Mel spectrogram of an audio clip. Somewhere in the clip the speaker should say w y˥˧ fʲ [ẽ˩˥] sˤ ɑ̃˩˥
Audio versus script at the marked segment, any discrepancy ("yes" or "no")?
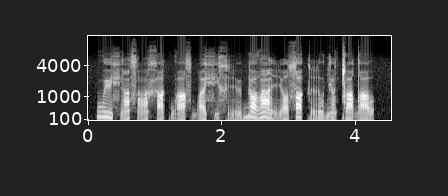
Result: no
